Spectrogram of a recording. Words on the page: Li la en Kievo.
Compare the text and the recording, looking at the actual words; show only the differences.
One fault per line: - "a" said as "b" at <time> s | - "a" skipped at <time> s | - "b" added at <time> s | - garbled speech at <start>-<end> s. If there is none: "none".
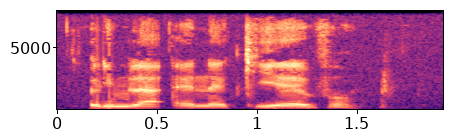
none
